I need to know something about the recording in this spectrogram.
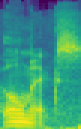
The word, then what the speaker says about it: Omics: I did want to talk about Omics.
